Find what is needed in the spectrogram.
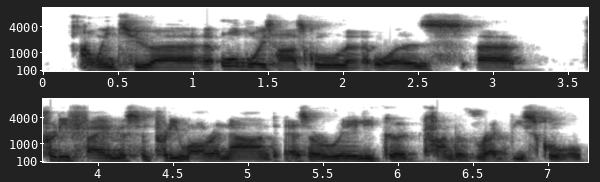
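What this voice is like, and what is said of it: South African accent. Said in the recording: “you can probably tell from my accent, grew up in South Africa”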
